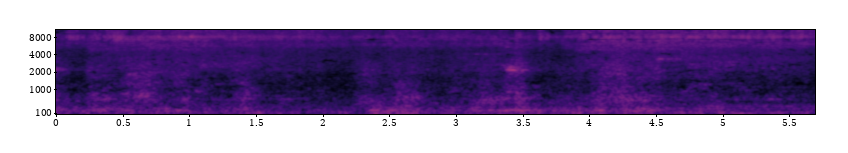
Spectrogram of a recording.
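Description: A robotic arm whirs as it moves.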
